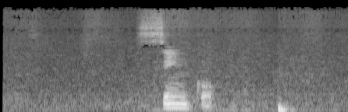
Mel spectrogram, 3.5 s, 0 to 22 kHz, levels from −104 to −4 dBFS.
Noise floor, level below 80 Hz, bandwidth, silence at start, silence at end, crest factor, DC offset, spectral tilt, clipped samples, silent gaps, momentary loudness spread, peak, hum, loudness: -46 dBFS; -38 dBFS; 17 kHz; 0.05 s; 0.25 s; 24 dB; under 0.1%; -4.5 dB/octave; under 0.1%; none; 25 LU; -4 dBFS; none; -23 LUFS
